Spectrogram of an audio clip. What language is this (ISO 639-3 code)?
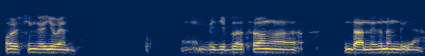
brx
